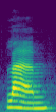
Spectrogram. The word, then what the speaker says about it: lamb: romantically musically logically now there's a rule to remember with the letter b it's always silent when it follows the letter m climb crumb lamb thumb dumb and plummer so practice them with me i'm not pronouncing the b i'm just pronouncing the m consonant sound climb crumb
